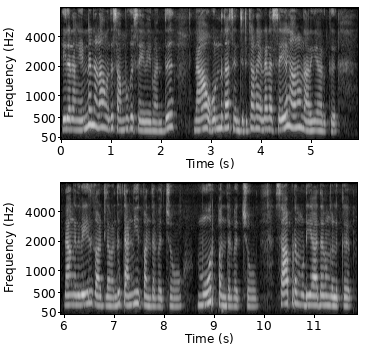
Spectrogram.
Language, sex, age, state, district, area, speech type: Tamil, female, 30-45, Tamil Nadu, Cuddalore, urban, spontaneous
